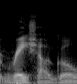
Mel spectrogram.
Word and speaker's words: Ra's al Ghul: the way um yeah they they pronounced it racial goal which is the proper way to pronounce it and everything like that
